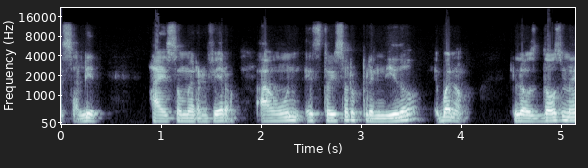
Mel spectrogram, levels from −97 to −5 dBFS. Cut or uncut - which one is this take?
cut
